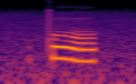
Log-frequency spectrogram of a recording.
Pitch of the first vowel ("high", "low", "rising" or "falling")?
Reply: falling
